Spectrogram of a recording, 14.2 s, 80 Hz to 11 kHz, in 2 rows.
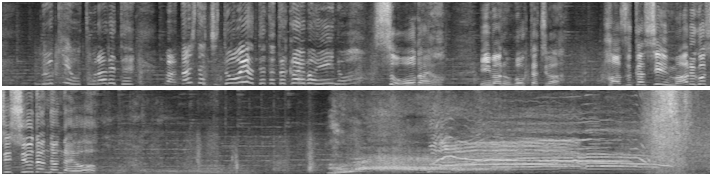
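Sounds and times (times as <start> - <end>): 
speech: 0.5 - 8.4
group of people screaming with high-pitched cries: 10.3 - 14.0.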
